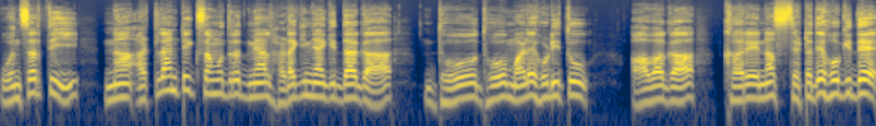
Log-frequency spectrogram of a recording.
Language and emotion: Kannada, surprised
